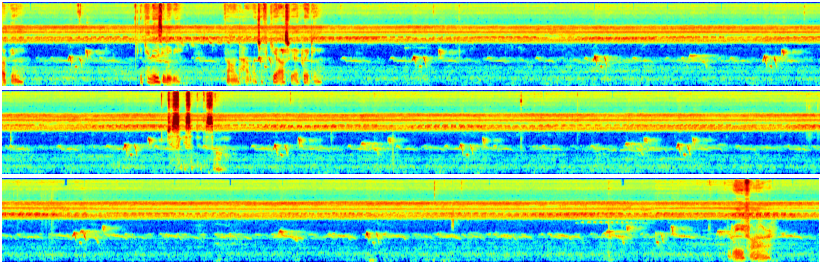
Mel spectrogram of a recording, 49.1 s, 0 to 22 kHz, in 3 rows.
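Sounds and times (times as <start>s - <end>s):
songbirds chirping and singing: 0.0s - 10.1s, 41.4s - 48.9s
insects trilling: 0.0s - 49.0s.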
